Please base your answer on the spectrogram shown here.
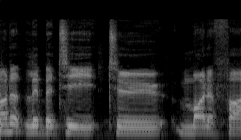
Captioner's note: speaking French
